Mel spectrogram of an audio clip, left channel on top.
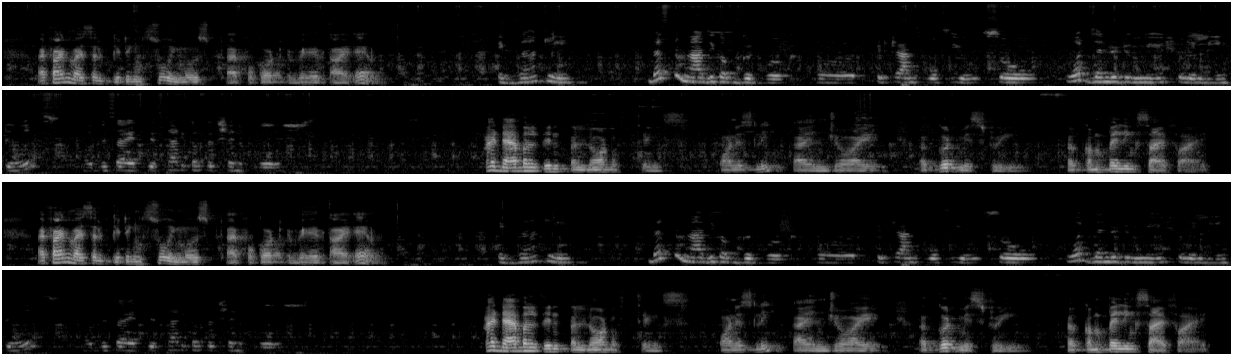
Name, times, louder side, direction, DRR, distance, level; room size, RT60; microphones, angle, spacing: voice 1, 0.0-3.8 17.1-19.1 19.5-22.5 22.9-24.3, right 2 dB, 20° right, 0.4 m, -32 dB
voice 2, 5.0-5.7 6.5-7.8 8.2-10.3 10.7-12.6 13.4-13.6 14.0-14.3 14.6-15.2, left 3 dB, 60° left, 0.4 m, -36 dB
2.8 x 2.1 x 2.7 m
head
